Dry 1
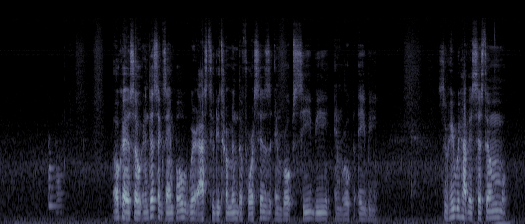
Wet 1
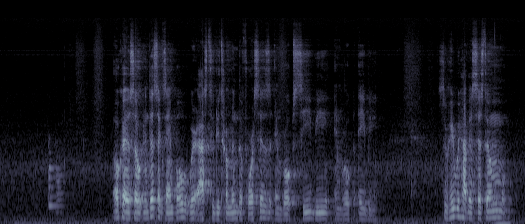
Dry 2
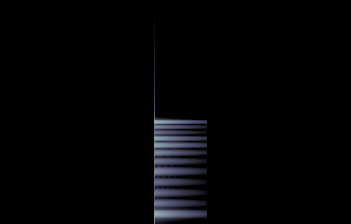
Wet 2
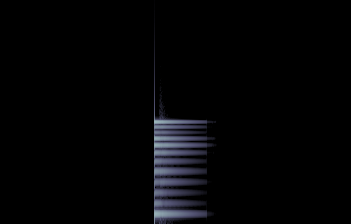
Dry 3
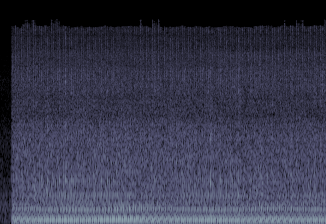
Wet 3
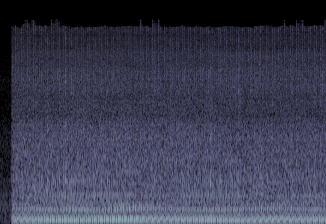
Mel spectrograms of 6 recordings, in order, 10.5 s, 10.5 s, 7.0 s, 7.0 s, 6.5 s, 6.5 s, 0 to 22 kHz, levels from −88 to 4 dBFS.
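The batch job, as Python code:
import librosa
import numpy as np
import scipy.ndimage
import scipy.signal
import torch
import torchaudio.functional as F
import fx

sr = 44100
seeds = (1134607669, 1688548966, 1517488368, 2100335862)

y = fx.rev_plate(x, sr, seeds[0], rt60_s=0.58, hf_ratio=0.8, predelay_ms=100, drr_db=15.0)
y = y * librosa.db_to_amplitude(1.5)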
